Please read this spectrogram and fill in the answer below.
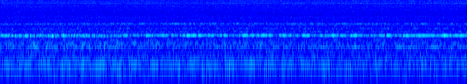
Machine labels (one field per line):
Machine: fan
